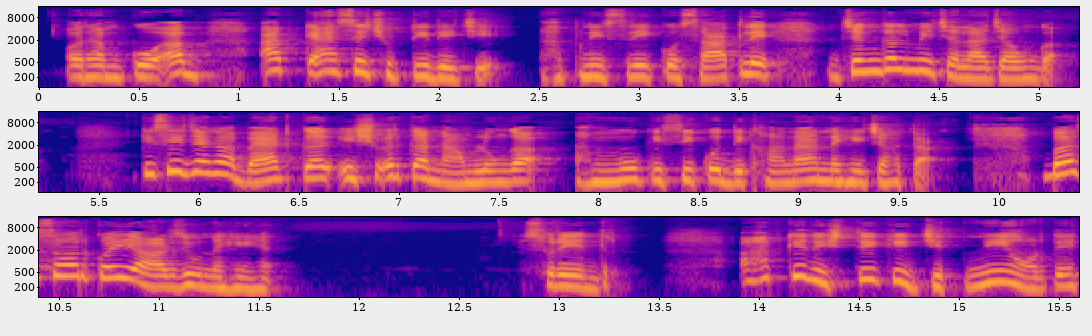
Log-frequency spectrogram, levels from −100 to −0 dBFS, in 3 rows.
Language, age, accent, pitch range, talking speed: Hindi, 20-39, native, 200-270 Hz, 160 wpm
